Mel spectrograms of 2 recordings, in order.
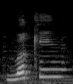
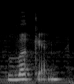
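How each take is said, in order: First: The final g sound is pronounced. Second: The final g sound is dropped. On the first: "You can of course pronounce the G sound" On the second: "We are not pronouncing the final G sound in looking"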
